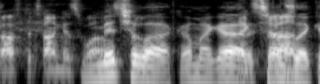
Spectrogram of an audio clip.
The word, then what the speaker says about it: Michaluk: Today on the show, we have CrackBerry Kevin Michaluk. He doesn't like to use that pronunciation. Michaluk, right? Michaluk. Raised Canadian, we say Michaluk.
